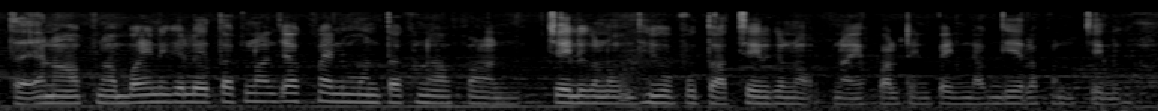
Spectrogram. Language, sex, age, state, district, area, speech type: Maithili, female, 45-60, Bihar, Begusarai, rural, spontaneous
